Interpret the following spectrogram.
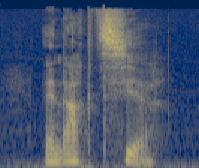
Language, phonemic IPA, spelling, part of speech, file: Swedish, /ˈakːtsɪɛ/, aktie, noun, Sv-aktie.ogg
- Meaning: share, stock (US)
